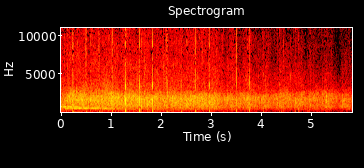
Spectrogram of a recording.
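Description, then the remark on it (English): A crowd applauds volunteers steadily, a dense wash of clapping with a few sharp, rhythmic claps standing out, sustained for several seconds before easing slightly. “Can we have a round of applause for our volunteers?”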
